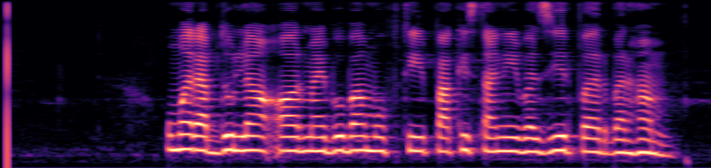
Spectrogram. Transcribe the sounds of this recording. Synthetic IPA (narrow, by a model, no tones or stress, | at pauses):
ʊməɾɐb̚d̪ʊlːaʔɔːɾmɛɦbuːbamʊft̪ipaːkɪst̪aːniʋɐziːɾpɐɾbɐɾɦəm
